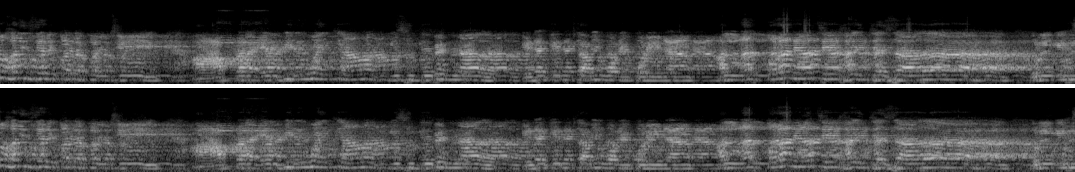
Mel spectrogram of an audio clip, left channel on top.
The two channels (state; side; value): noise; right; rumble, 29 dB below the sound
